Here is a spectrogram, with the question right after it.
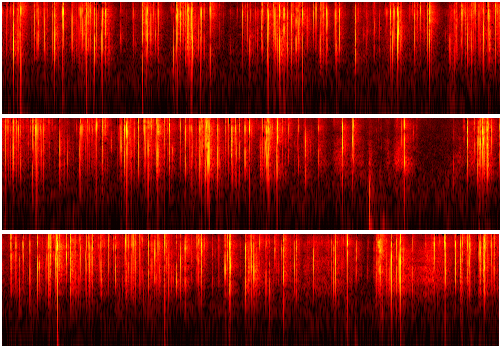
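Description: A hand-sized, yellow, sun-shaped plush fabric crinkle toy with crinkle film inside is squeezed and crinkled with the fingertips. It makes dense, bright, crackling crinkles that come in uneven bursts, with a brief quiet pause partway through. The sound has almost no low end.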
